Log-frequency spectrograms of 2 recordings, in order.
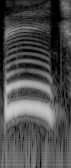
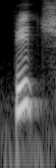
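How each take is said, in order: First: The vowel is held long. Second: The vowel is short and clipped. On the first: It means the seashore. The speaker calls it right. "아니 beach 해야 되죠" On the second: It sounds like a word for a bad person. The speaker calls it wrong. "길게 발음을 안 하시면은 그 어떤 불상사가"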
